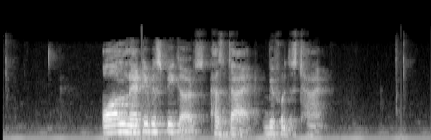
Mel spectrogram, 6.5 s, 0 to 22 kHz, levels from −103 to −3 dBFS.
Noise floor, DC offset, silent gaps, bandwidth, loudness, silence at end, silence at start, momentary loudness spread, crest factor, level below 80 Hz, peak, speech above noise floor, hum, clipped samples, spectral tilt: -48 dBFS; under 0.1%; none; 7.8 kHz; -18 LUFS; 1.05 s; 1.5 s; 18 LU; 18 dB; -42 dBFS; -2 dBFS; 30 dB; 50 Hz at -45 dBFS; under 0.1%; -6.5 dB/octave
